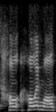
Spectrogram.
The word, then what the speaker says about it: Hohenwald: Hohenwald, Tennessee. Did I say that right? I'm from Tennessee, and I always get nervous when I try to pronounce Hohenwald. But you have the good German name, Hohenwald.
